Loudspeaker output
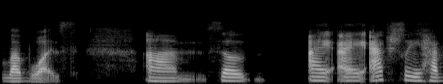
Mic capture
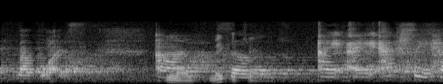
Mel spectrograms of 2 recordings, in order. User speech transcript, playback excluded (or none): you know, make a change,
